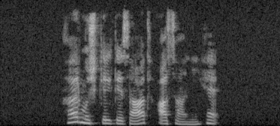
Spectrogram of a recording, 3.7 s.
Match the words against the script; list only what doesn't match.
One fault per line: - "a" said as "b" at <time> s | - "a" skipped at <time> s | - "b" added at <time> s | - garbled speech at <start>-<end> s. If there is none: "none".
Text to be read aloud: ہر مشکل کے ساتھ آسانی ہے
none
